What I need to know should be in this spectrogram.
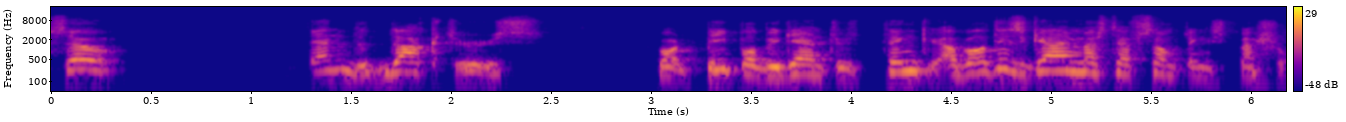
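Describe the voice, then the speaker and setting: Against a quiet background, a man with a Flemish accent talks at a moderate pace in a high pitch, making very wide pitch swings and taking long, frequent pauses. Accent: Belgian (Flemish) English. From Belgium. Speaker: professor. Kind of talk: guest talk with Q&A.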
